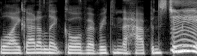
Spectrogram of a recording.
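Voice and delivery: ordinary talk, nothing marked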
